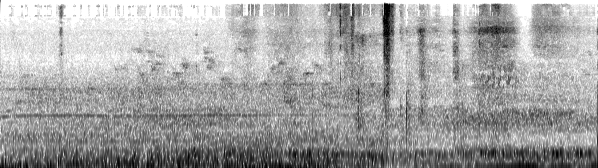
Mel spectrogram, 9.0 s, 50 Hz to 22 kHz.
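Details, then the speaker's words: Webasto Thermo Top V fuel-burning park heater on a Land Rover Discovery 4, pre-start: steady low hum of fan and pump, apparently while the glow plug heats and fuel is injected before lighting; normal phased warm-up. "there's still some humming going on so i think that glow pug's got to heat up and it's got to inject a bit of fuel in and i think it's waiting"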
